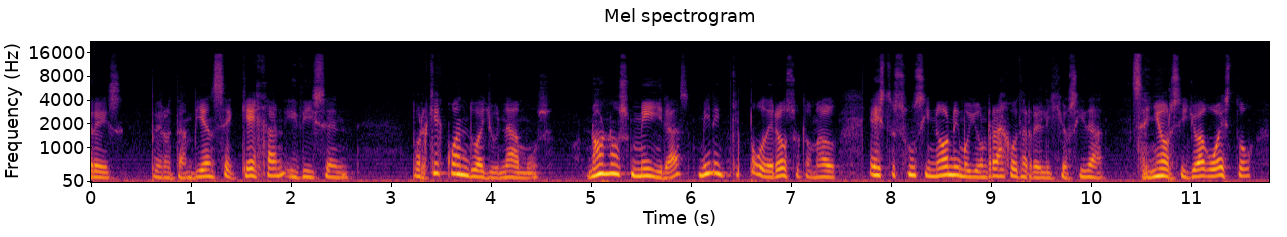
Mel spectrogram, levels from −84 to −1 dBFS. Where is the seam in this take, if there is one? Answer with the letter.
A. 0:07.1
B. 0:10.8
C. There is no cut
A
